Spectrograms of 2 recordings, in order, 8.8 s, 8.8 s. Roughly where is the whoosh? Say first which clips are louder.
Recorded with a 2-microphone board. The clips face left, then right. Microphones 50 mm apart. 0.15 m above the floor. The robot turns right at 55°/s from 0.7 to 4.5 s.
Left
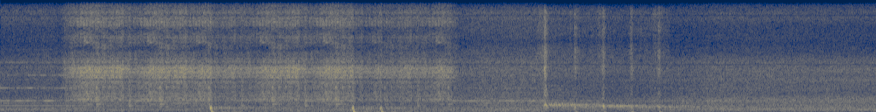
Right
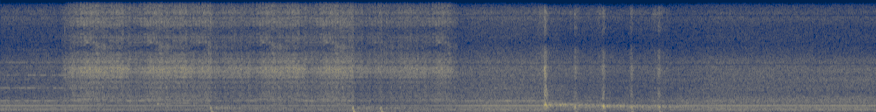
Left 5 dB; left.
